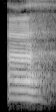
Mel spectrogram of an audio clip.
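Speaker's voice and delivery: आह said loud and heavy from the throat; a loud, full-throated आह; heavy sound. Shown as a demonstration. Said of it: "भारी sound से अदा करेंगे".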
